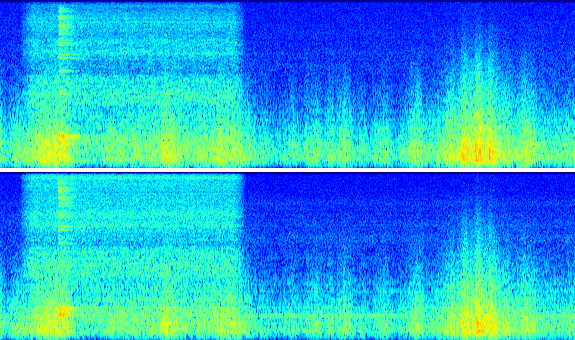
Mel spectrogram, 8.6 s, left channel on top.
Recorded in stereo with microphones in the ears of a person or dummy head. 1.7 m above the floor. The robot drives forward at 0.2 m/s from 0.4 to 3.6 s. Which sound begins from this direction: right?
A cowbell, at 0.9 s.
